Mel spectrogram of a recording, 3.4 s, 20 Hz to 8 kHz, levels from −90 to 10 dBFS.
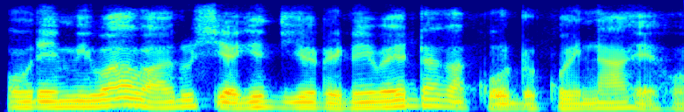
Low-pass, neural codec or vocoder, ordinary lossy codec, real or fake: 7.2 kHz; codec, 44.1 kHz, 2.6 kbps, SNAC; Opus, 64 kbps; fake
